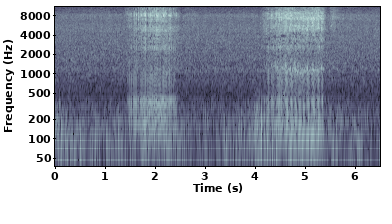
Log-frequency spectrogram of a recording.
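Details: Indian man snoring: two long, deep, rumbling snores on breathing in, with steady background noise between them.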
